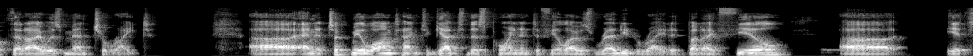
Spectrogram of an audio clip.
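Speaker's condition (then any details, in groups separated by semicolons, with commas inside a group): No condition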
